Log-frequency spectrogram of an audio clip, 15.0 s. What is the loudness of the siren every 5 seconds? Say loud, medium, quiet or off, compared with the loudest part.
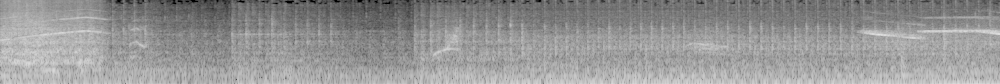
loud, off, loud.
